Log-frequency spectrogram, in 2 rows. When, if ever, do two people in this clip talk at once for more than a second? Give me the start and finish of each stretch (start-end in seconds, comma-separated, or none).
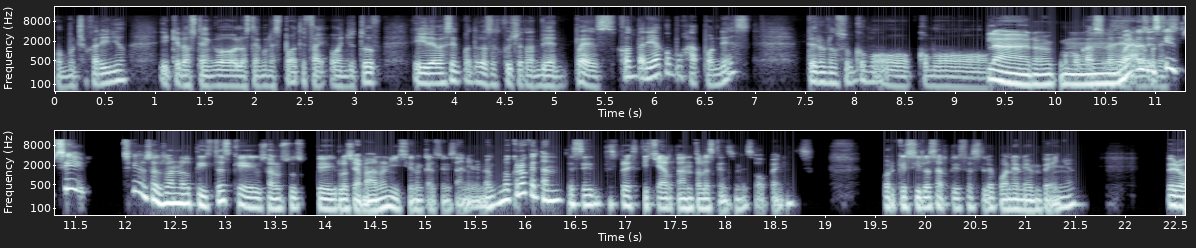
10.0-11.3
